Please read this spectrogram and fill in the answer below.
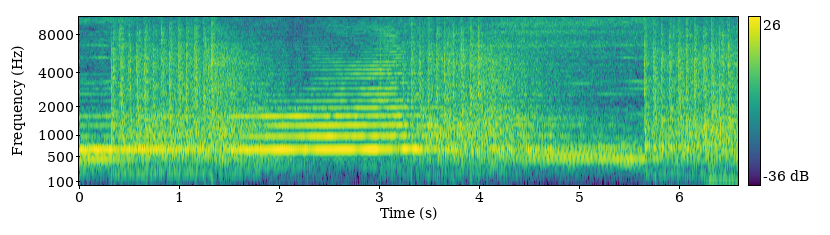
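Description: Kerala temple percussion music: rapid rolling chenda drum strokes under a long held note from a wind instrument. The held note drops out near the end, leaving the drumming.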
